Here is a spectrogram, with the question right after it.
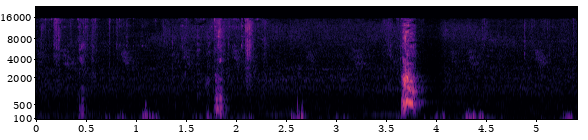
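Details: Pet dog Trixie barking at the household cat Maskepot, which ignores her: a few short, sharp barks, the loudest near the four-second mark, between soft low thumps and quiet gaps.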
